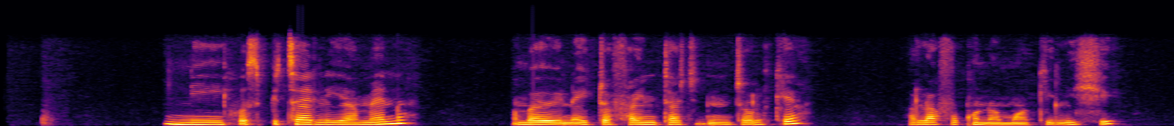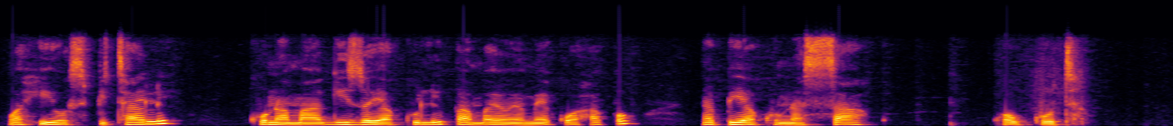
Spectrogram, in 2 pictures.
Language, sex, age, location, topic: Swahili, female, 25-35, Kisii, health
